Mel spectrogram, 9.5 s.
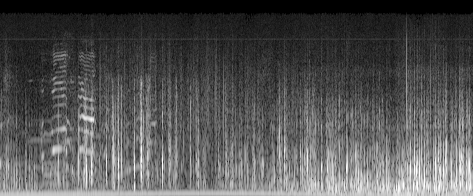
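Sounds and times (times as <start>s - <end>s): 
voices: 0.0s - 3.4s
horse hooves galloping: 0.0s - 9.4s
wind noise: 0.0s - 9.4s.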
